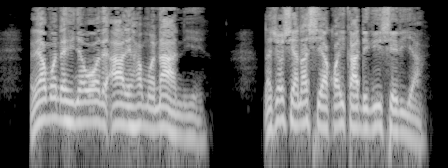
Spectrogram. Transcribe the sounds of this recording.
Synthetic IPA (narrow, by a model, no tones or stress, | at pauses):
eɾeamwɛnɛhiɲawɔðɛʔaɾeɦamwɛnaːnie | nʔaɕ̬jɔɕjanaɕiakwaikadiɣiʃeɾia̰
